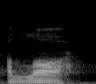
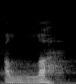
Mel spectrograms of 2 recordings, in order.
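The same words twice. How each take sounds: First: The vowel after the l is held long. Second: The vowel after the l is cut short. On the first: The speaker calls it right. "nama Tuhan kita adalah Allah" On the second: The speaker calls it wrong. "Jadi jangan dibaca Allah"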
